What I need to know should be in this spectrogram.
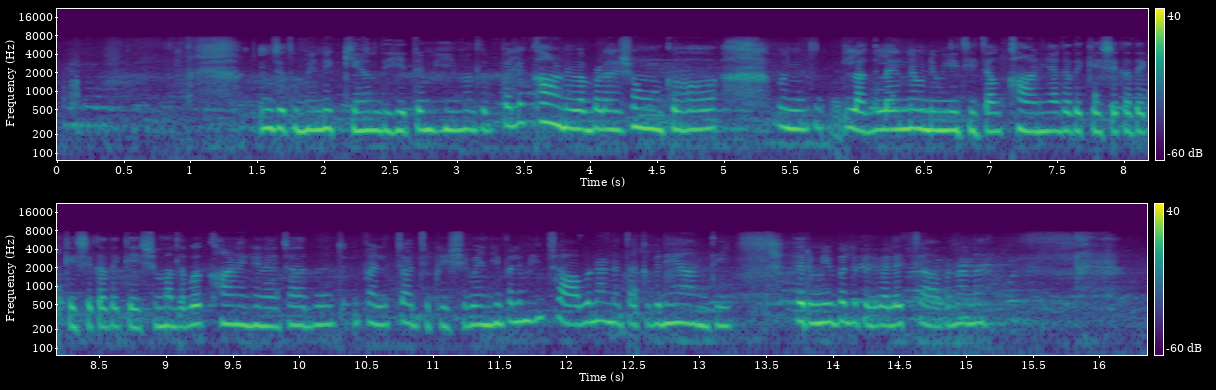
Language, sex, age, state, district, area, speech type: Dogri, female, 18-30, Jammu and Kashmir, Samba, rural, spontaneous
